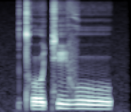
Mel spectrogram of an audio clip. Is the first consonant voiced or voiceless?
voiceless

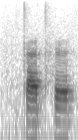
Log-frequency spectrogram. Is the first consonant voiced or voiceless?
voiceless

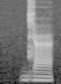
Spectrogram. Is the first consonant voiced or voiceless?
voiced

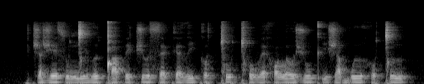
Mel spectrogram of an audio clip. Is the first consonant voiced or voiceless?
voiceless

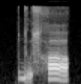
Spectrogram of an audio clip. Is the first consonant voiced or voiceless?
voiced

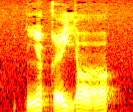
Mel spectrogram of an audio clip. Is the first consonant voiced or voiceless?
voiceless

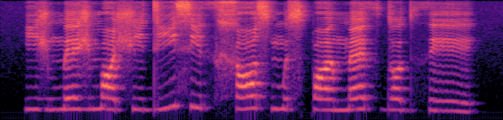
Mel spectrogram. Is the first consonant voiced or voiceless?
voiced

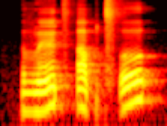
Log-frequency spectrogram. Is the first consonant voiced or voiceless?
voiced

